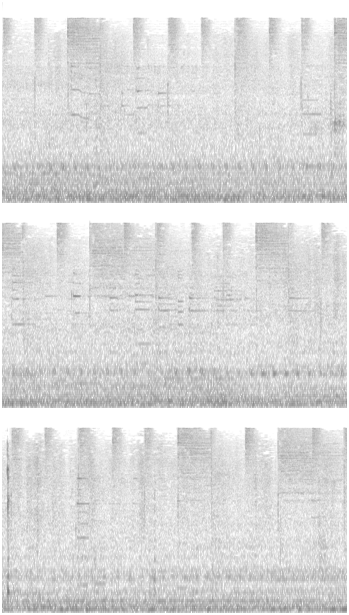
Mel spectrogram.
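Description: Steady low engine and road rumble inside a moving car's cabin, with music playing over it.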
